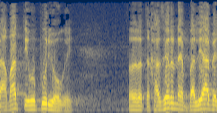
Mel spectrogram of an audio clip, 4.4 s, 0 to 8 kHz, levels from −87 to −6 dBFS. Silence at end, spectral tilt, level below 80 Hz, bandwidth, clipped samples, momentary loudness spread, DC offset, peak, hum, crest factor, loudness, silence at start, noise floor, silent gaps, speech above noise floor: 0 s; -5.5 dB/octave; -38 dBFS; 7.6 kHz; under 0.1%; 8 LU; under 0.1%; 0 dBFS; none; 12 dB; -11 LUFS; 0 s; -44 dBFS; none; 33 dB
